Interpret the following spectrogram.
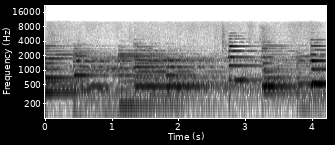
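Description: Digital piano playing a slow hymn in held chords, changing chord every second or so.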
